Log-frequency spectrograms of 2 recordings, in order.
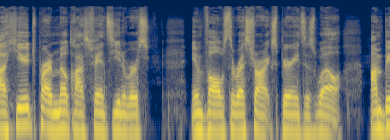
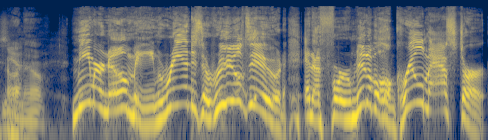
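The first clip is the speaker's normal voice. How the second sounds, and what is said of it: Guy Fieri impression. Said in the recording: “do my Guy Fieri voice ... That, your guy Fieri ... Scares the shit out of me.”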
